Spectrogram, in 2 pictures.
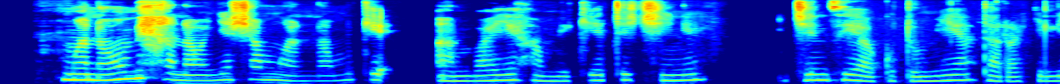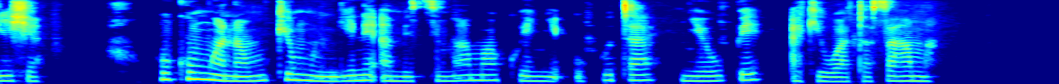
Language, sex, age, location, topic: Swahili, female, 25-35, Nakuru, government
